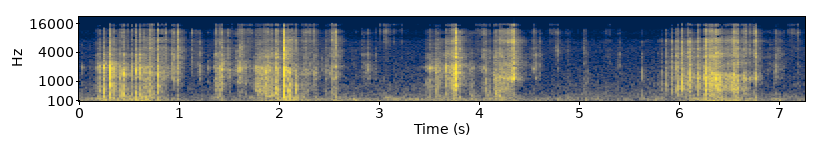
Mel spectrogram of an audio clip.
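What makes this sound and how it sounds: A solid, dry orange soap bar with a grid-cut surface is held in hand while cubes are sliced off it with a metal blade. Each pass makes a crisp, crunchy, brittle scraping burst, bright and dry with little low end, separated by short quiet pauses.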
